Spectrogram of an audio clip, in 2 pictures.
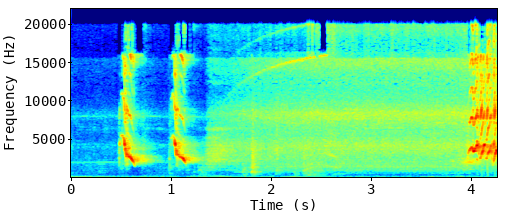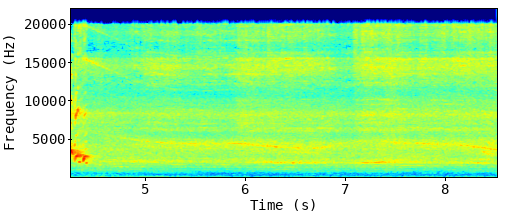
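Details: A greater green leafbird sings to provoke another leafbird: two sharp descending whistles early on, a rough chattering burst a few seconds later, then steady hiss.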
